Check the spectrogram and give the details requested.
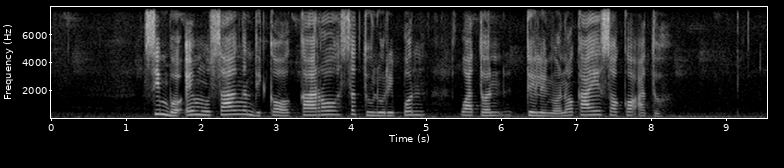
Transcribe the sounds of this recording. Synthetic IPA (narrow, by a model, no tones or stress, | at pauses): simbɔʔemusaŋənd̪ikɔkaɾosəd̪̥ṳluɾipʊnwad̪̥ɔ̤nd̪̥e̤leŋɔnɔkaesɔkɔʔa̰d̪̥ɔ̤h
